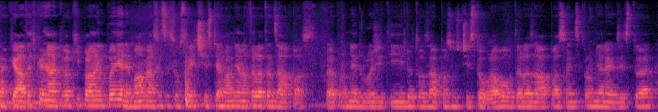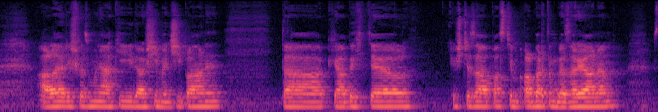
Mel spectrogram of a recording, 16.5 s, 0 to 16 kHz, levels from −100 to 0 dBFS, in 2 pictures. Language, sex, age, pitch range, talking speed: Czech, male, 20-39, 120-130 Hz, 185 wpm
